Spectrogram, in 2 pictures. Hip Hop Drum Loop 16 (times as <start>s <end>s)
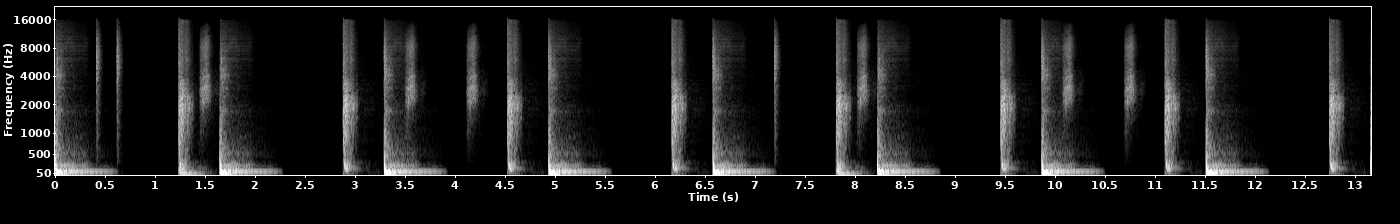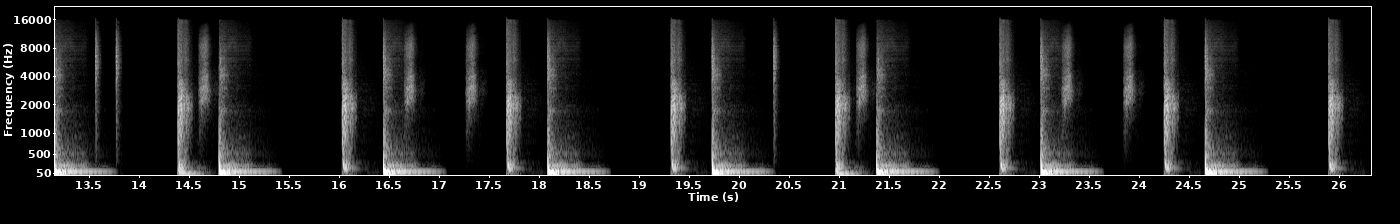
0.0s 0.6s, 1.2s 2.0s, 9.9s 10.3s, 14.4s 15.1s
